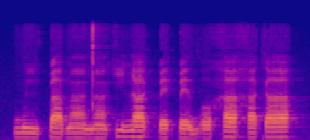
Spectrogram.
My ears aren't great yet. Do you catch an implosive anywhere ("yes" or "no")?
no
